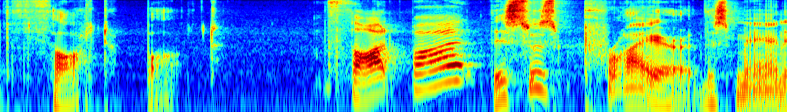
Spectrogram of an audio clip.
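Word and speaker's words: Thotbot: Thoughtbot? This was prior. This man is Thought, T-H-O-T? 2 T's. Close. But it's pronounced the same.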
